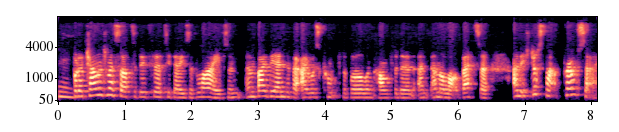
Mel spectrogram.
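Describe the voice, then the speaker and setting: Using a northwest English accent, a woman talks at a fairly quick pace with hardly any pauses in a medium-pitched voice. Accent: northwest English, flat vowels. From northwest England. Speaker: video business owner. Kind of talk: casual interview chat.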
